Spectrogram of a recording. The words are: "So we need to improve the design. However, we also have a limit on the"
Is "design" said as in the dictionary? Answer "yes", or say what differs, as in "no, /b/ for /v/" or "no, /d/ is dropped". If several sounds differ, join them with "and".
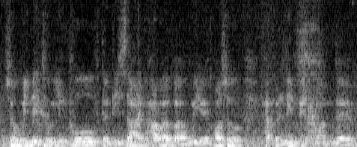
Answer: no, /s/ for /z/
